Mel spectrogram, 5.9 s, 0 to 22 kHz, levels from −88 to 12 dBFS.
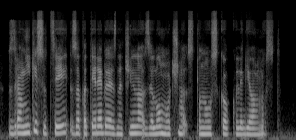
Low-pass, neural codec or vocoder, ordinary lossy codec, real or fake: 14.4 kHz; codec, 32 kHz, 1.9 kbps, SNAC; Opus, 16 kbps; fake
